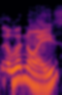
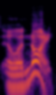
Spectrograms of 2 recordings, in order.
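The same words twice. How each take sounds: First: "Illinois" with its final S voiced like "noise"; wrong Illinois, S sounded. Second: "Illinois" ending in "noy"; Illinois, silent S. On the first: Correcting the co-host's teasing, "Illinois" with a sounded S. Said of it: "No, it's not called Illinois". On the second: Correcting how tourists say it, "Illinois" with silent S. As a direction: say "Illinois" with no S at the end. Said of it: "The S is silent". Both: Shown as a demonstration.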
